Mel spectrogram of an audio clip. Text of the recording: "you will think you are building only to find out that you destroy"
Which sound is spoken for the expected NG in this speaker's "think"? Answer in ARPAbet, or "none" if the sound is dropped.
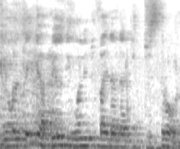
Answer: none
